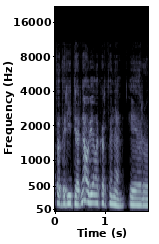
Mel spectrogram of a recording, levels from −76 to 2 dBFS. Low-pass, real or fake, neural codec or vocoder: 10.8 kHz; real; none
